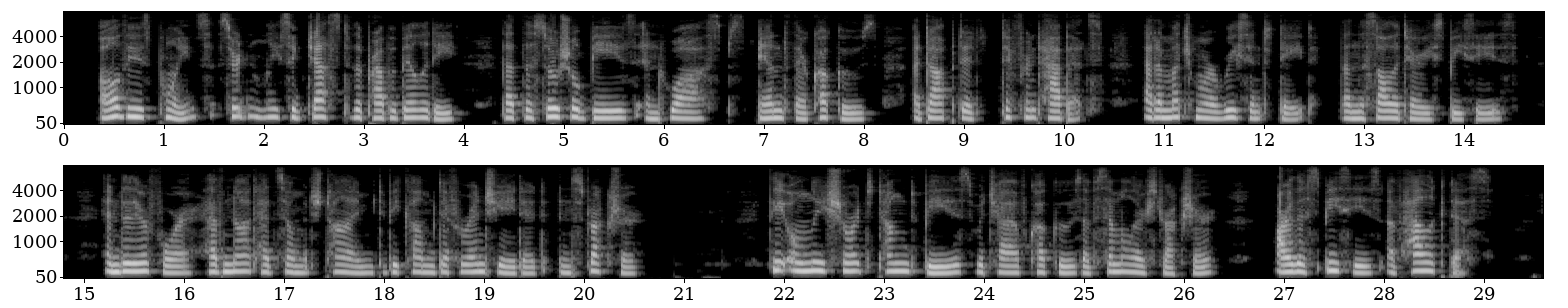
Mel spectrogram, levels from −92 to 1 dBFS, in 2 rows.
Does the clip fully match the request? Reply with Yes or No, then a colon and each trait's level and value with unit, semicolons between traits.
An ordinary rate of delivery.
No: slow, 120 wpm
